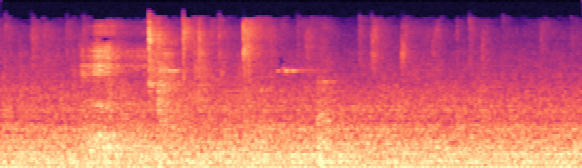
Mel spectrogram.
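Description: Ceiling-mounted electric shop heater running with a steady low hum from its fan, with a few light clicks near the middle.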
